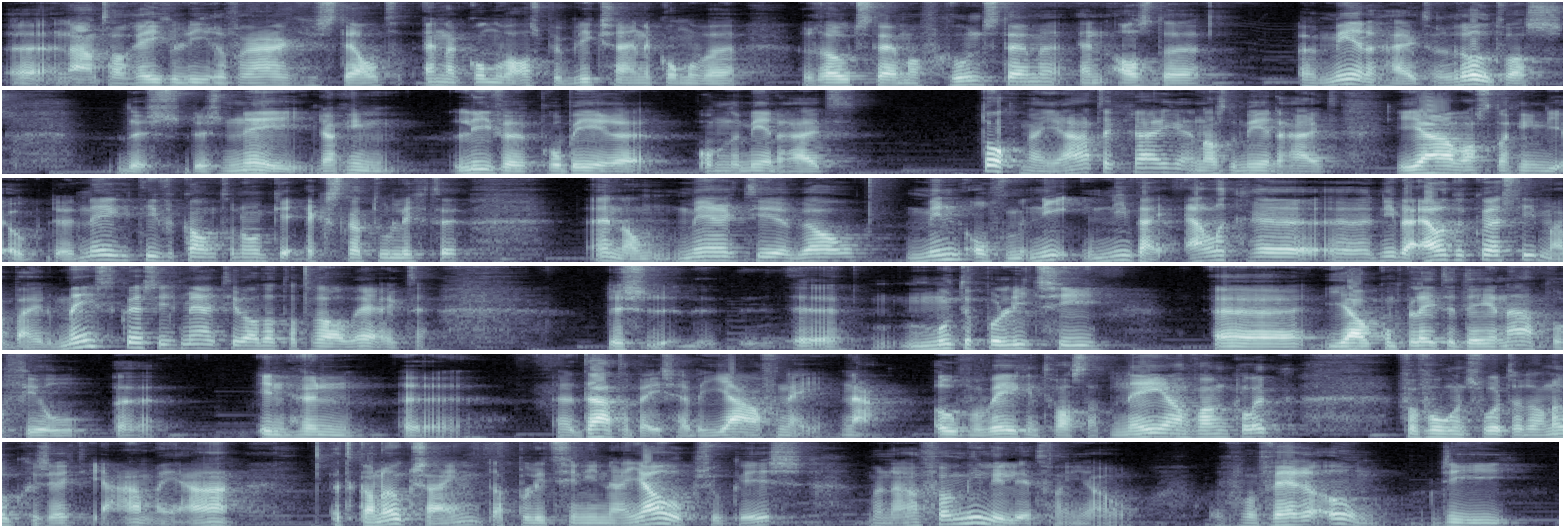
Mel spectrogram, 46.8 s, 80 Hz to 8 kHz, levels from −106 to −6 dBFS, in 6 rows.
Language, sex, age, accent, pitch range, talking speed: Dutch, male, 20-39, Dutch, 100-130 Hz, 185 wpm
